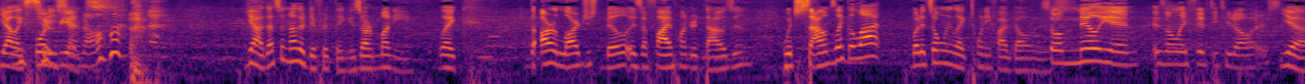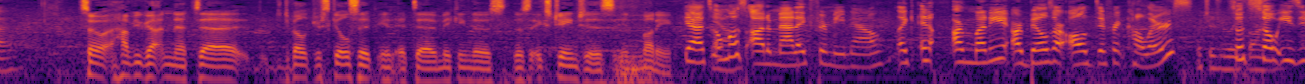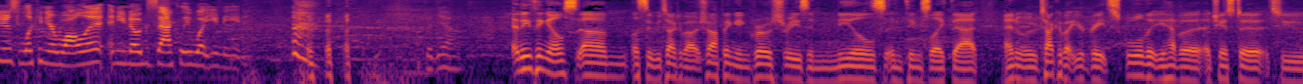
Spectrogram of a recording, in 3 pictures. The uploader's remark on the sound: Live from the 2019 LCMS National Youth Gathering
